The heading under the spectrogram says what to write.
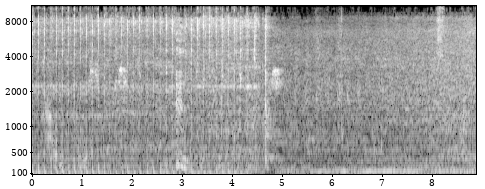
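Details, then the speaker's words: Aging Yamaha Nouvo Sporty automatic scooter, not yet roadworthy: a quick, uneven putter fades and dies away leaving a faint low rumble; engine stalls, owner says it needs servicing again. "Ya mati yus lah, perlu diservis lagi."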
